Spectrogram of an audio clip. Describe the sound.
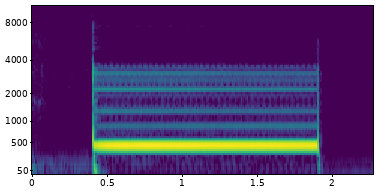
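Telephone line tone while placing a call: a loud, steady single-pitched tone held about one and a half seconds, a short gap, then the tone starting again at the end.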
